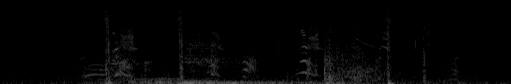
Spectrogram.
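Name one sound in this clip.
A man grunts during a struggle.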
